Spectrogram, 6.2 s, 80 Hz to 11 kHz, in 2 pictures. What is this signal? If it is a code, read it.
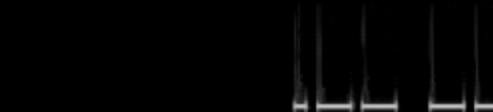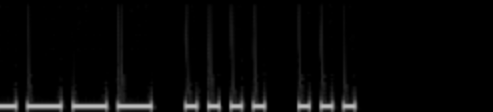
Morse code, heard as a keyed tone, about 17 wpm, 700 Hz. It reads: W0HS
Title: USA Call Signs - 4 Characters - Repeated 2x - 17wpm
